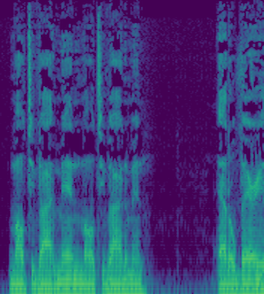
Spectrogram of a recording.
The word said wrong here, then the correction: elderberry: is that how you say it? elderberry. elderberry, yeah. Elderberry.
